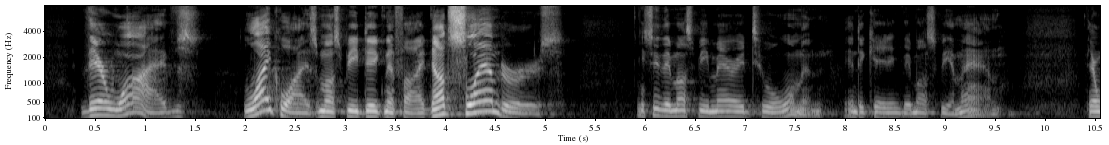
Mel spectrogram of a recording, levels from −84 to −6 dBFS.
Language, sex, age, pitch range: English, male, 50-69, 125-175 Hz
